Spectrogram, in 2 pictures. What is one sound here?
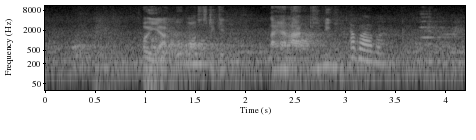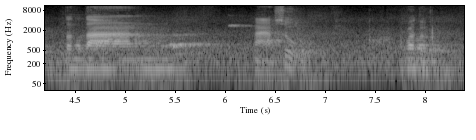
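A teenage boy talks with animation into a microphone.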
